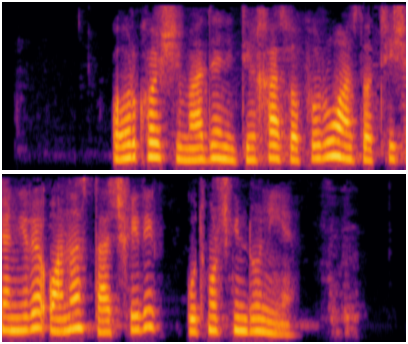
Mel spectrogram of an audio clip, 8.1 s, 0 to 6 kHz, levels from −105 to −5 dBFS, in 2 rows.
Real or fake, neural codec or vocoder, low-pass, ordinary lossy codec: real; none; 5.4 kHz; AAC, 24 kbps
